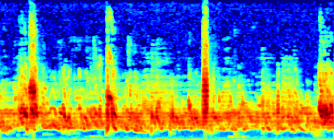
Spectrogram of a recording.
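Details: Budgerigars chirping in a dense, continuous chatter of warbled, scratchy notes, with sharper squeaks standing out now and then, a busy flock-like stream of sound.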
